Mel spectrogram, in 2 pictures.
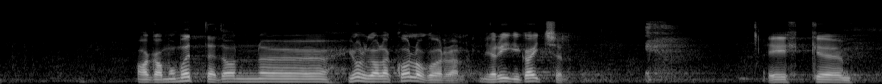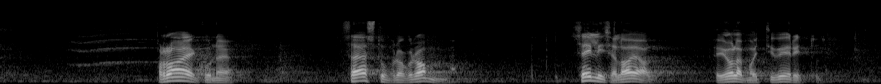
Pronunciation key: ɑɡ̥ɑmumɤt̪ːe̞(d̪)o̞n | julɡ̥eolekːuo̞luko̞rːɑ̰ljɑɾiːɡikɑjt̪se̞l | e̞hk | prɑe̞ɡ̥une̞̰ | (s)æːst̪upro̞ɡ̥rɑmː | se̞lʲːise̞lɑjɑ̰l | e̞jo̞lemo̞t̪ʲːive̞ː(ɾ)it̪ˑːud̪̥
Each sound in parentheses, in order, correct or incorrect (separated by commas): correct, correct, correct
